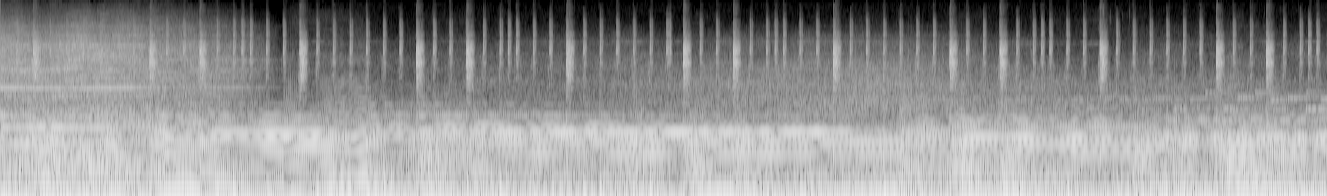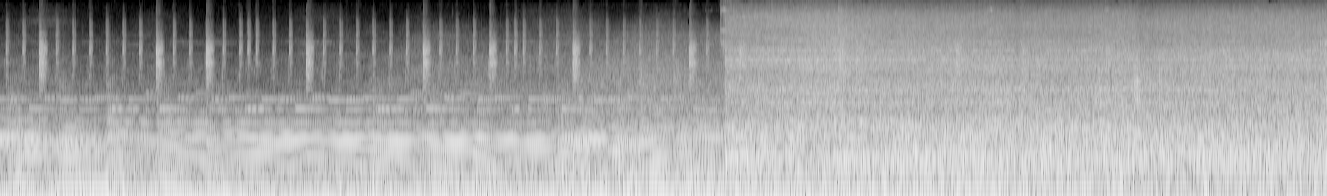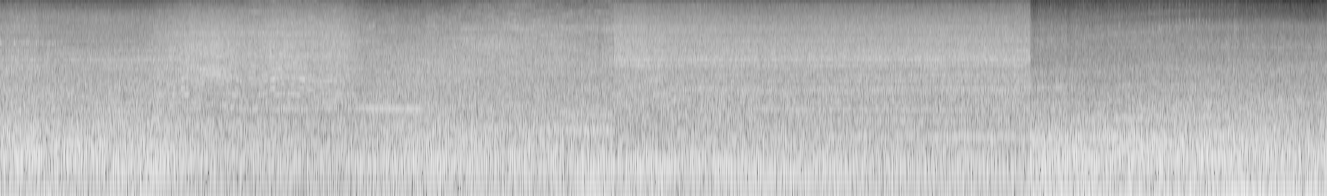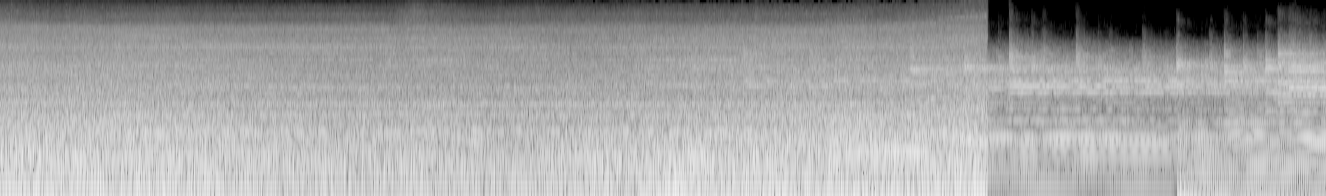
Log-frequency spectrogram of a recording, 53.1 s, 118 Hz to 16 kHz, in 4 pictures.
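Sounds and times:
tractor diesel engine under load: 0:17.0 - 0:49.7
slurry tanker machinery noise: 0:20.0 - 0:49.7.

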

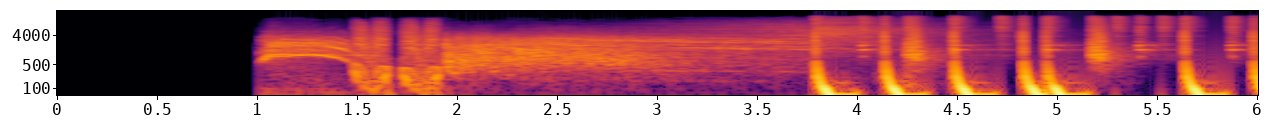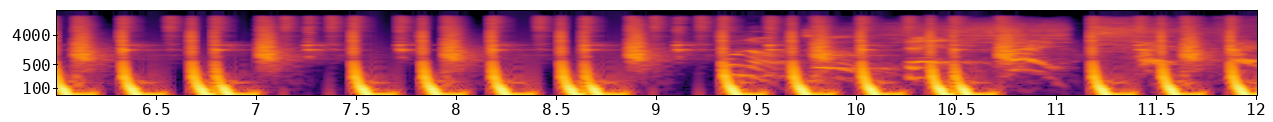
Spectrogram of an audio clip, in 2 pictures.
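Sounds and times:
record scratch effect: 0:01.4 - 0:03.8
electronic dance music: 0:02.6 - 0:12.0.

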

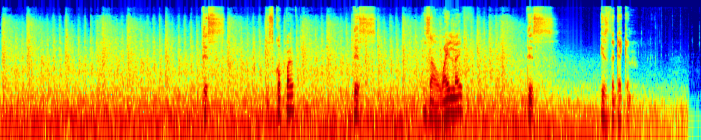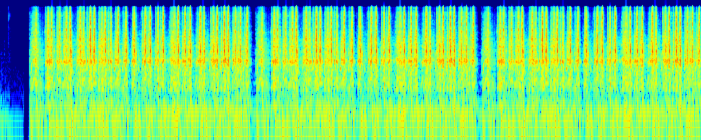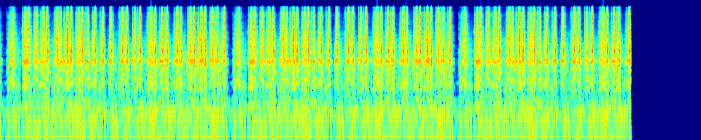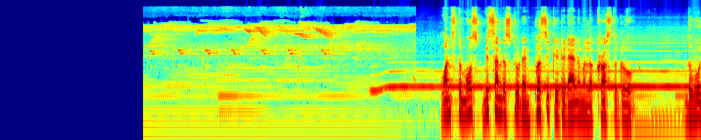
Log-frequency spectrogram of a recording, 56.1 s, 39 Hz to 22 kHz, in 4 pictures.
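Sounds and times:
typewriter keys clacking: 0:14.7 - 0:40.7.

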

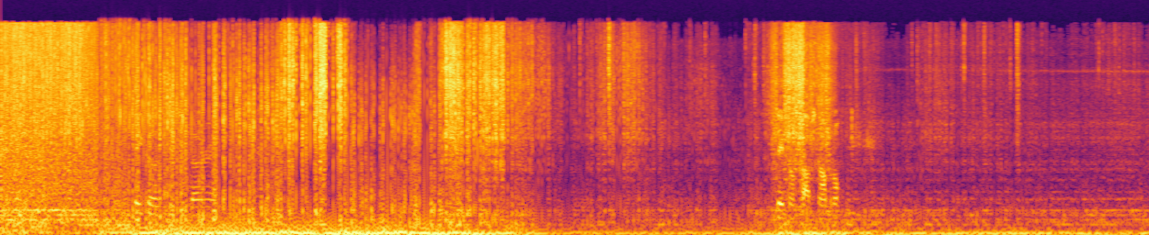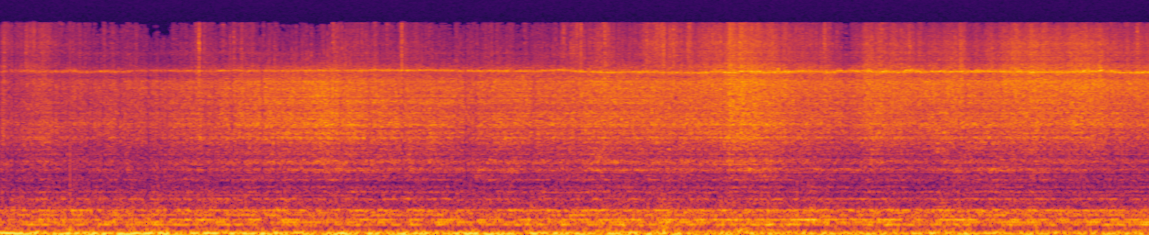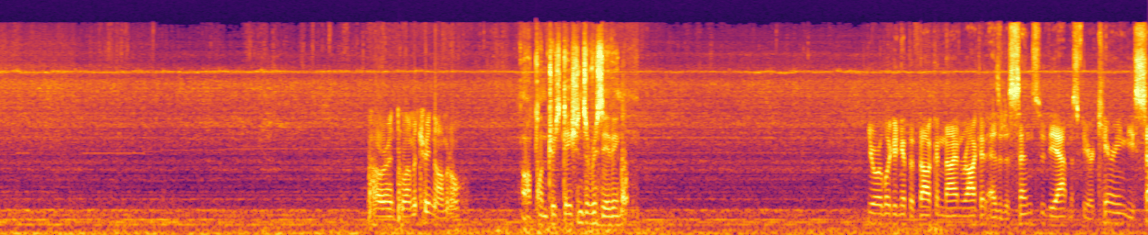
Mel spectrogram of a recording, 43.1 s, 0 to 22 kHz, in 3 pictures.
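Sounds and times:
rocket engines rumbling: 0:00.0 - 0:43.0.

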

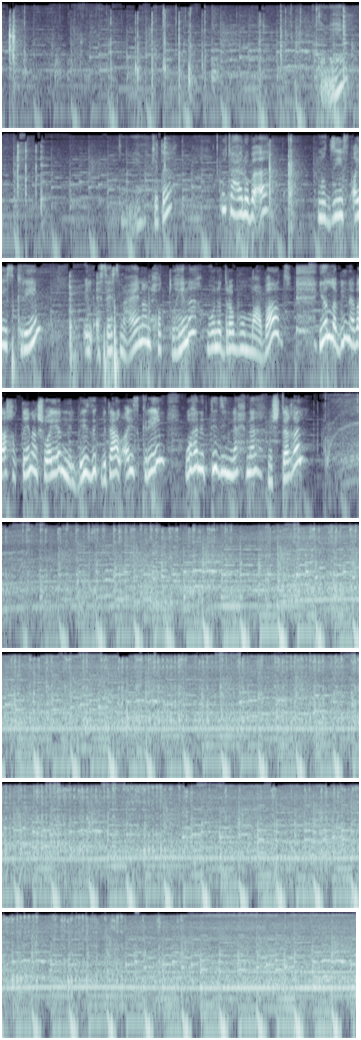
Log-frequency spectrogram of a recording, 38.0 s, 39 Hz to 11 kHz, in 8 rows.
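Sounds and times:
background music with steady beat: 0:00.0 - 0:38.0
electric hand mixer running: 0:18.6 - 0:38.0.

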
